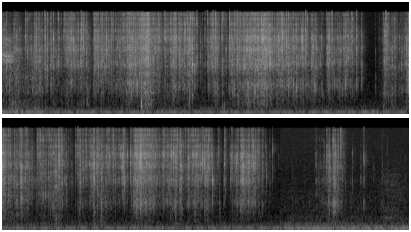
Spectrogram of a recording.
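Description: Thin clear plastic wrapper crinkling and crackling in the hands as a squishy toy is unwrapped, in irregular handfuls; it dies down about eight seconds in.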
